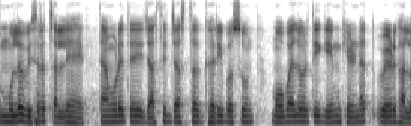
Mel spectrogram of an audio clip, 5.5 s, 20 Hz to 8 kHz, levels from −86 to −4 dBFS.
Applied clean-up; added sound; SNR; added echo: none; none; none; none.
